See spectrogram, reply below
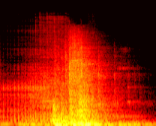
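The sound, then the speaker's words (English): The door of Dr. Magic's audio lab swings shut with a single heavy, booming thud, loud, its low rumble trailing off into quiet. No voices are heard. “Please close the door on the way out.”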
